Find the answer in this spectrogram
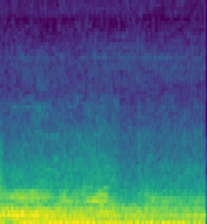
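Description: Mazda Roadster race car engines running at sustained revs: a steady drone that eases a little about halfway through.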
